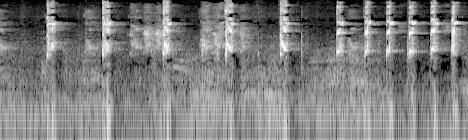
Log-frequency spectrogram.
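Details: Lovebird kept as a contest bird in Bogor, giving its long 'ngekek' trilling song: sharp, harsh high chattering notes in uneven bursts, quickening near the end, with faint background noise.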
